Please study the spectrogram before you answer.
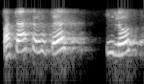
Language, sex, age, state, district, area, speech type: Maithili, female, 60+, Bihar, Samastipur, rural, conversation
